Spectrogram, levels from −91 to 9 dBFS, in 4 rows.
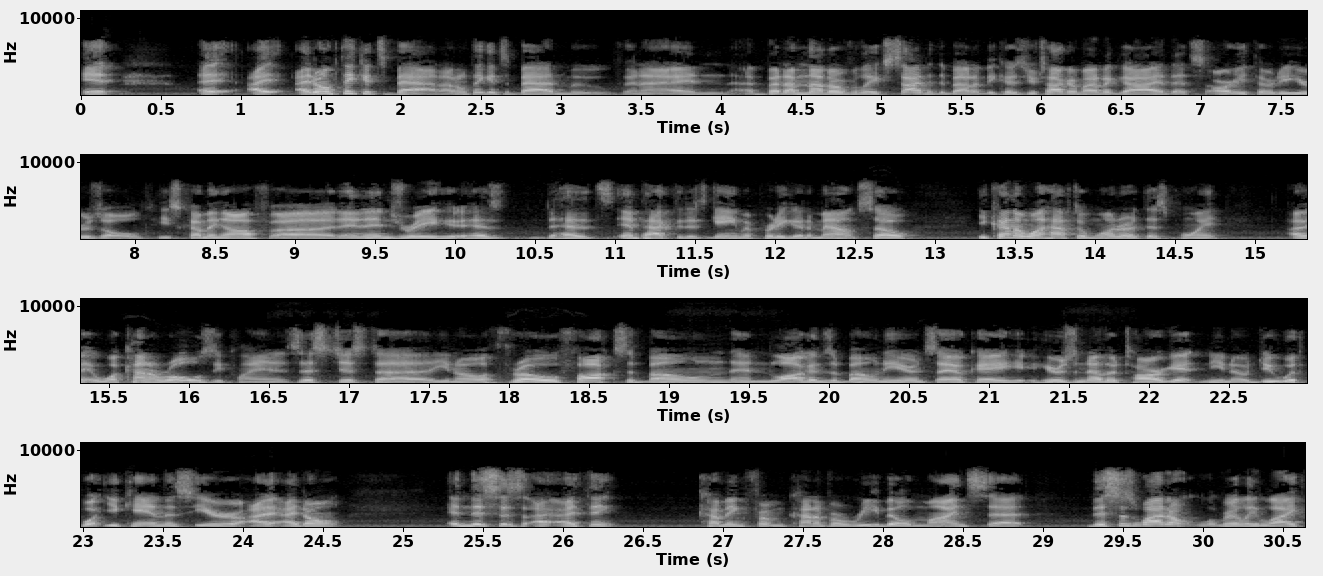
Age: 30-49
